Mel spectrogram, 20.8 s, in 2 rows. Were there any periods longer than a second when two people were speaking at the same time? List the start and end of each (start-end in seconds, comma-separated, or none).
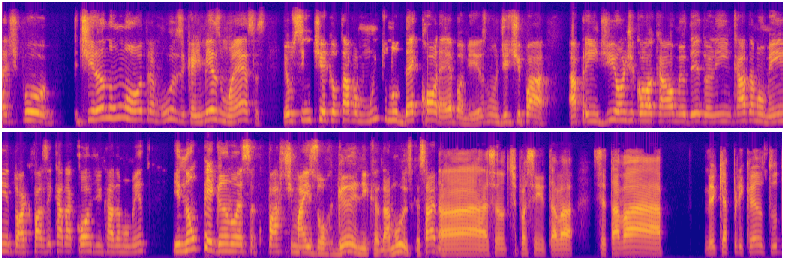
none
